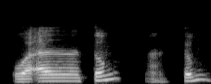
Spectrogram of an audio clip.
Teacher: huruf mim sukun daripada makhrajnya serta tanpa dengung. Sebab tu dipanggil izhar. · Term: izhar syafawi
